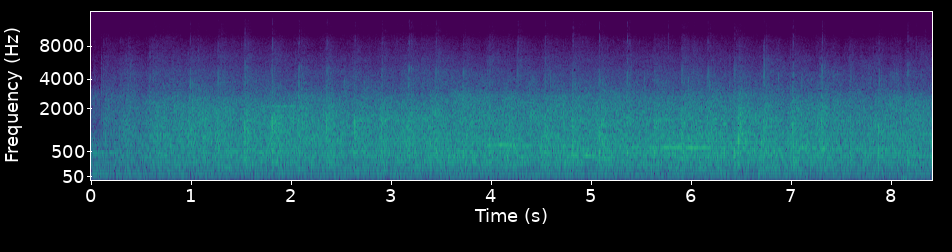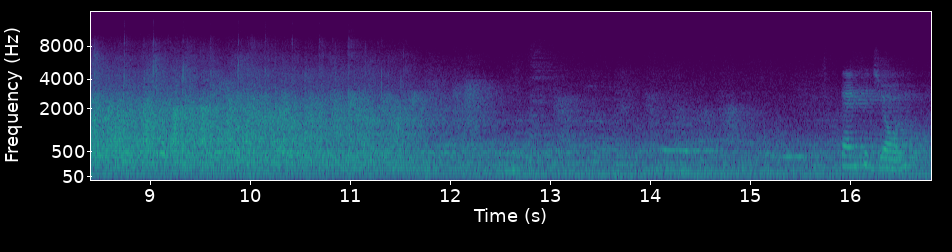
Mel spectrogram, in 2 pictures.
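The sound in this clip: An audience applauds in welcome for the fair board manager at the opening night ceremony of the 1974 Alaska State Fair. The clapping is dense and steady, then thins and fades out near the end.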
